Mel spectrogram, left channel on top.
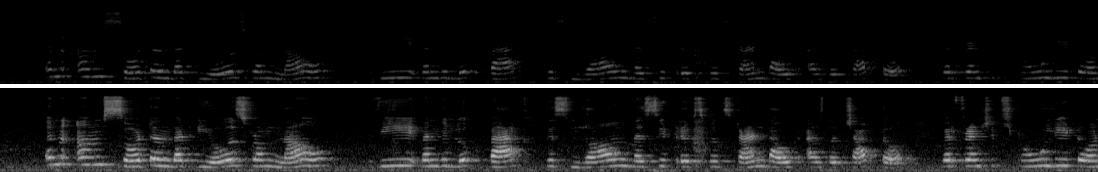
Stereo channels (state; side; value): quieter; left; 25.0 dB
